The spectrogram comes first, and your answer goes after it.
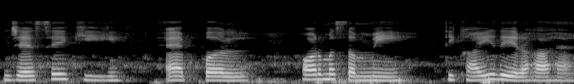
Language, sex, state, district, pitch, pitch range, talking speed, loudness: Hindi, female, Chandigarh, Chandigarh, 190 Hz, 185-210 Hz, 95 wpm, -17 LUFS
